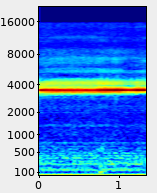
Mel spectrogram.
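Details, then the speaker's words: Dash egg cooker after glue-damping hack on its loud end-of-cycle buzzer: single soft, steady high-pitched tone with slight rapid flutter, nowhere near as loud as before; damped buzzer sounding as intended. "I think I can live with this all right that worked I'm happy with that so you still get your buzzer um it's just nowhere near as loud now"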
